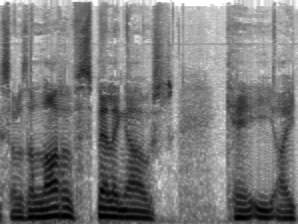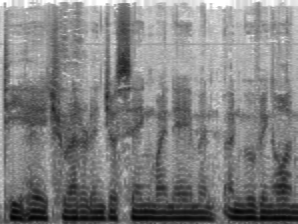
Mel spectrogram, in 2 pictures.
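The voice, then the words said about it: Pleasant accented male speaking voice. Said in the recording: “I think you have a beautiful accent”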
